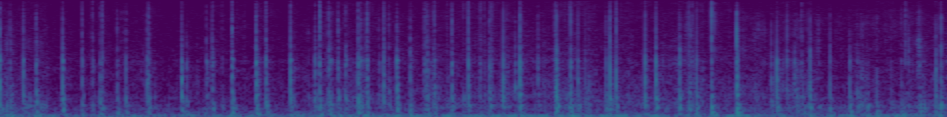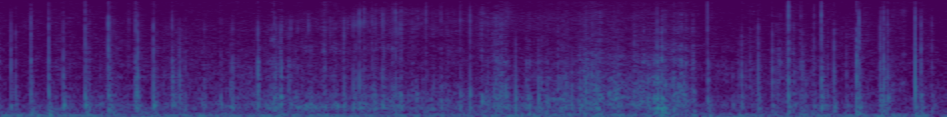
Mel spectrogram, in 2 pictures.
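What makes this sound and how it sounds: Fingertips and nails scratch and tap the embossed cover of a closed, solid brown embossed leather journal with a blue stone inlay and a metal clasp. The result is a quiet, steady stream of rapid, dry scratches and soft taps with a low, dull body and brief bright scraping edges that die away almost instantly.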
